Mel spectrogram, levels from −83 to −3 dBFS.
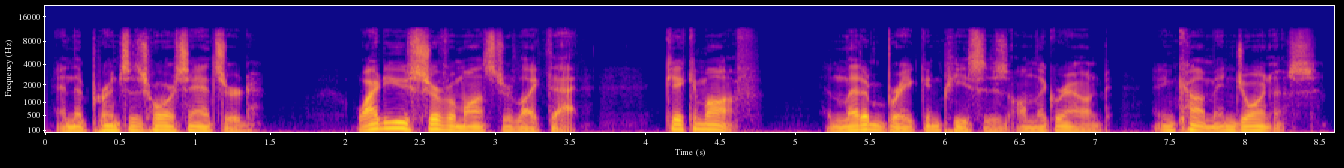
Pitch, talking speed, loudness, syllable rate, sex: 90 Hz, 210 wpm, -19 LUFS, 5.6 syllables/s, male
